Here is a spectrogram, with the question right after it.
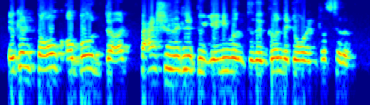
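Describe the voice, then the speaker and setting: A man with a high-pitched voice speaks at a fairly quick pace, his intonation lively and his loudness very even. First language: not English. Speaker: self-improvement YouTuber. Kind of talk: motivational talk to camera. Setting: talking to camera. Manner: animated.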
